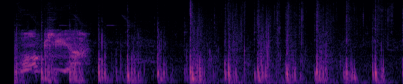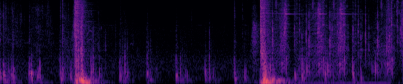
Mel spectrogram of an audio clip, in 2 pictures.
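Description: Footsteps run on stone in a video game.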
